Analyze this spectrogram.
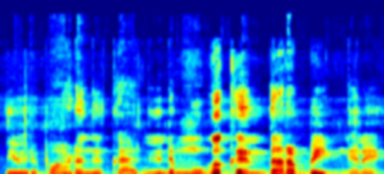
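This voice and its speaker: A woman voicing a young man's loyal friend who soothes and coaxes him in a gentle voice. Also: fairly low pitch, fast, natural voice. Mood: consoling. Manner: soothing, coaxing.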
